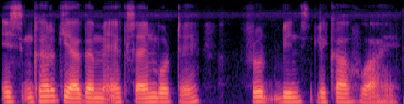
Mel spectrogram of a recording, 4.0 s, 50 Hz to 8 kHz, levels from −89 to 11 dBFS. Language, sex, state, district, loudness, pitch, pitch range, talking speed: Hindi, male, Arunachal Pradesh, Lower Dibang Valley, -18 LUFS, 125 Hz, 125-135 Hz, 210 wpm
